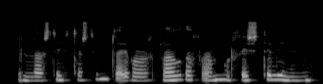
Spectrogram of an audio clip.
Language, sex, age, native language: Icelandic, female, 20-29, Icelandic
